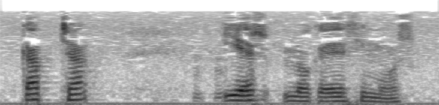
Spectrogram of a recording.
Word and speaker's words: captcha: Porque primero hay que decir que captcha, y así haciendo un alarde un poco de la pronunciación inglesa, es Completely Automated Public Turing Test to Tell Computers and Humans Apart.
